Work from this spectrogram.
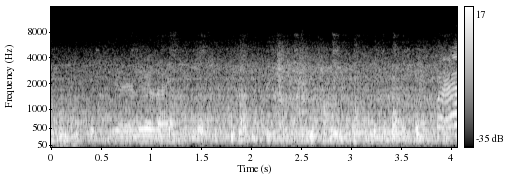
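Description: Jaffar Express train rolling along the railway line on its Peshawar Cantt to Lahore run while approaching a station, with a steady rumble and rattling wheels throughout and a faint voice at times.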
